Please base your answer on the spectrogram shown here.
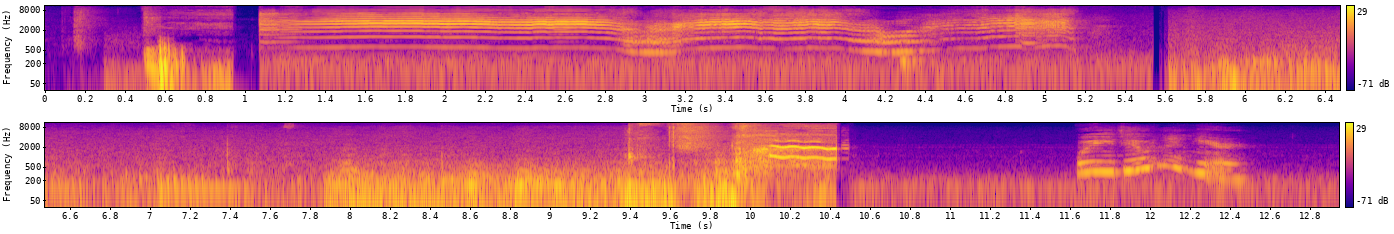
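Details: Kitten meowing: a run of long, loud, drawn-out meows with wavering pitch in the first five seconds, then a quieter noisy stretch, a sharp high squeal, and one last short meow near the end.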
